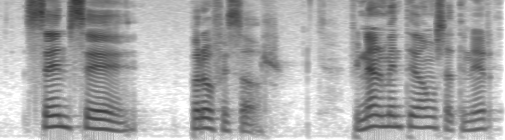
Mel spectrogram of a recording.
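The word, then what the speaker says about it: 先生: de acá, teniendo en este caso profesor como sensei. Vamos a escucharlo nuevamente. Gakusei, estudiante, y sensei, profesor.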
